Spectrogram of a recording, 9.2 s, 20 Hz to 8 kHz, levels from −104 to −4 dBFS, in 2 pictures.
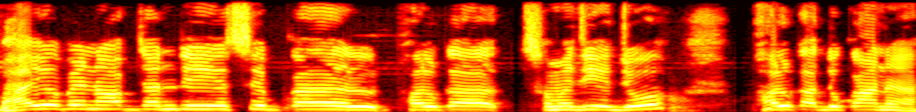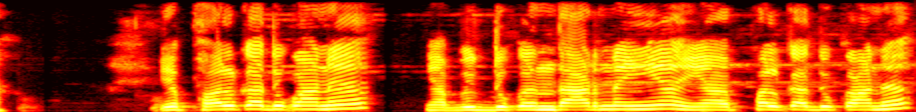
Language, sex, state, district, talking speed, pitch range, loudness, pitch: Hindi, male, Bihar, Darbhanga, 210 wpm, 220-255 Hz, -13 LUFS, 235 Hz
